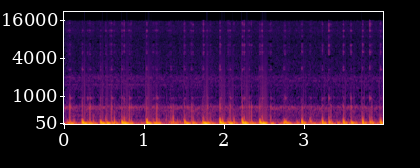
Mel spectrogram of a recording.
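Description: An empty, medium-sized, hollow clear glass mug held in both hands is tapped with fingertips and nails in a quick, uneven patter of about 16 soft, dull taps. Each tap is a short, low thud with a faint bright click on top, dying away almost instantly.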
